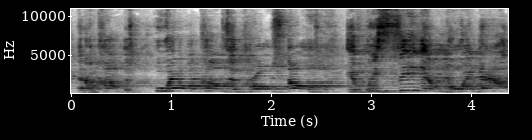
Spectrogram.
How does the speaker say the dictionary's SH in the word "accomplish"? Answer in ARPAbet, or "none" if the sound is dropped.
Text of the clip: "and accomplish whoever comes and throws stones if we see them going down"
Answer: S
